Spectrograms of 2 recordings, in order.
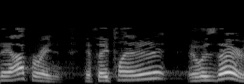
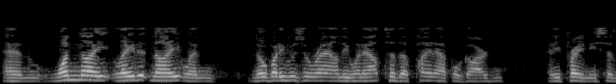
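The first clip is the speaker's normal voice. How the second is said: usual speaking voice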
